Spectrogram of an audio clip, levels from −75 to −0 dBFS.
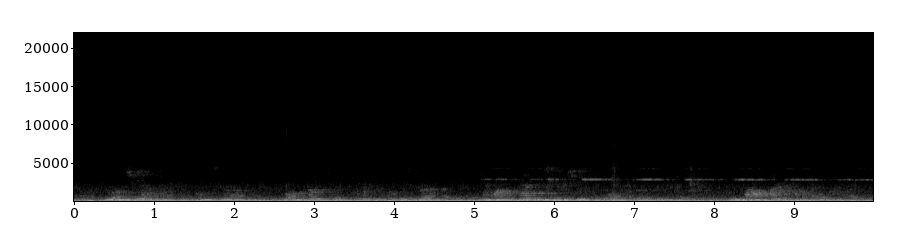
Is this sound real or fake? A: real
